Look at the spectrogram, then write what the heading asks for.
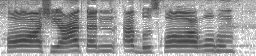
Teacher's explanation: اس تنوین پر غنہ نہیں کریں گے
